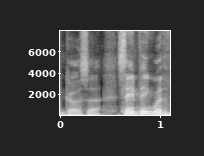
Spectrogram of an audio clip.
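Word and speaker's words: Gose: It's goza. It's goza. It's Gosa. Yeah, if you want to be correct, you want to sound right, then say Gosa.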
